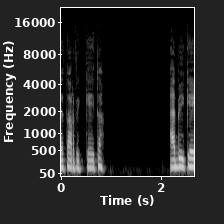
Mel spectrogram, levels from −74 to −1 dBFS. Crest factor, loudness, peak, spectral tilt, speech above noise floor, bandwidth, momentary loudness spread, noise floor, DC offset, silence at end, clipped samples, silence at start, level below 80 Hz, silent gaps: 20 dB; -23 LUFS; -4 dBFS; -7.5 dB/octave; 51 dB; 12.5 kHz; 13 LU; -71 dBFS; under 0.1%; 0 s; under 0.1%; 0 s; -58 dBFS; none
